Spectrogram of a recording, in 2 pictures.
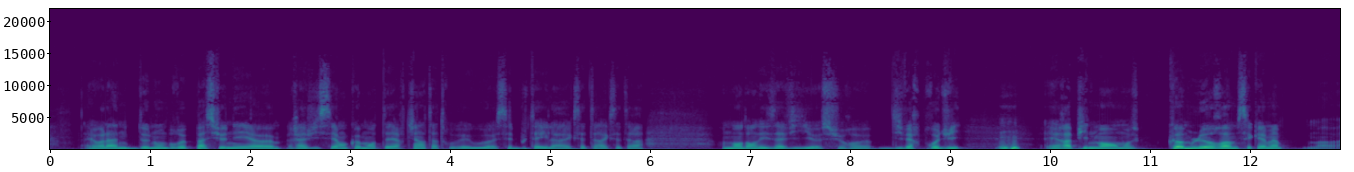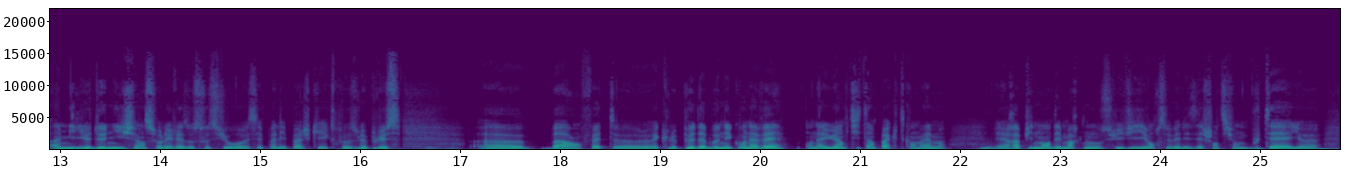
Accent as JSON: {"language": "French", "region": "Grand Est", "country": "France", "said": "donc j'ai 23 ans et je suis originaire des Vosges et je viens d'ouvrir un commerce sur Remiremont"}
